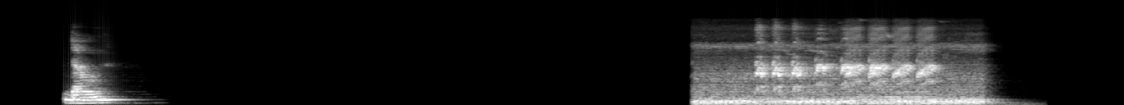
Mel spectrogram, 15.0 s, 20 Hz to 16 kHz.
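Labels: At 0.88 seconds, someone says "down". After that, at 9.24 seconds, a crow can be heard. Meanwhile, at 11.29 seconds, you can hear an alarm.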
